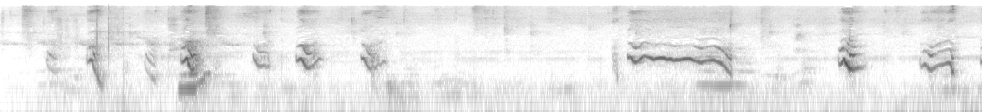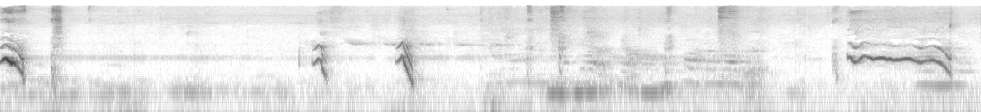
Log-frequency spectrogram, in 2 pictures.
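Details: Dachshund dog mother caring for puppies gives scattered high whimpering squeaks and several long wavering whines, separated by quiet gaps with a soft low murmuring undertone.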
